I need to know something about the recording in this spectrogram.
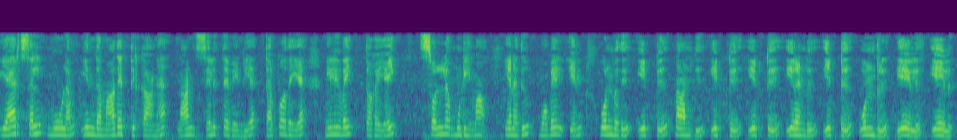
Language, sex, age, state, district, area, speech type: Tamil, male, 18-30, Tamil Nadu, Tiruchirappalli, rural, read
